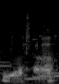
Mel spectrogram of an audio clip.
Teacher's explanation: we don't say the R in the end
